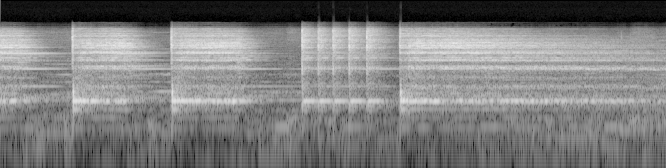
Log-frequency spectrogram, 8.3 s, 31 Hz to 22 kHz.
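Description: Sabian 17-inch SR thin crash cymbal struck with a stick: single crashes a second or so apart, then a quick run of about five strokes around four seconds in, then one full crash about five seconds in that is left to ring and fade slowly. It has a quick rise and good sustain.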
